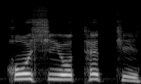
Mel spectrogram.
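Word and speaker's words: ὁσιότητι: 강기식 있네요 예 호시 호시오 테티 제가 아까 오시라고 읽었나요 호라고 읽어야 되네요 예 요거는 경건 신앙의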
